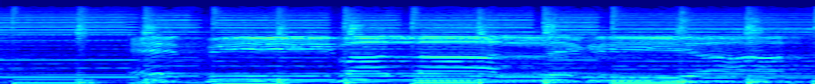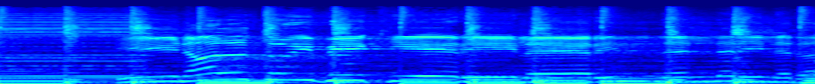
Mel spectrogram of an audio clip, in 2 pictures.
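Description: Music from an Italian dance-band LP, heard between sung verses: a melody line over a bass line that steps between notes and a steady beat.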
